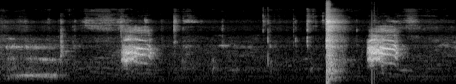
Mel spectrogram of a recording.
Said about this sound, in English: Parrot sounds.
